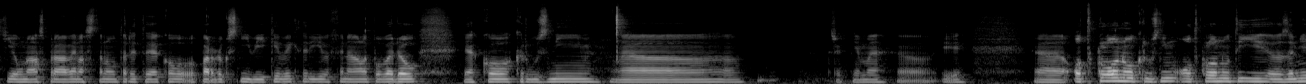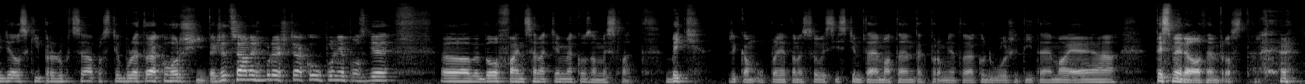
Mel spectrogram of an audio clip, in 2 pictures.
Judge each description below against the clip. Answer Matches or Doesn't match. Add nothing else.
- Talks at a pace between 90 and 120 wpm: Doesn't match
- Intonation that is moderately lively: Matches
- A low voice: Matches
